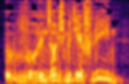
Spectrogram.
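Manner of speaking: high, bewildered question; puzzled and at a loss; confused. A narrator's reading. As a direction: ask helplessly, pitched well up. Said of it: "fragte Sam verwirrt".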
